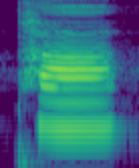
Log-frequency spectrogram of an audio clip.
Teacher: a long aspiration sound could be detected after the release of the stop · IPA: /p/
